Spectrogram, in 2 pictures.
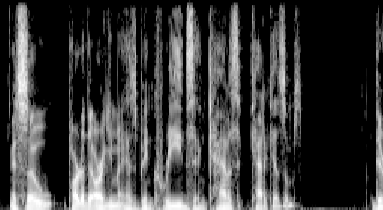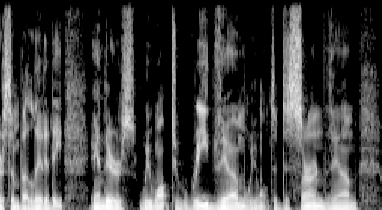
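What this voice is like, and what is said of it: Husky voice from a cold. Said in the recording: “I have a cold. My voice is shutting down ... the huskiness of my of my voice, but that's why it is sounding uh, different.”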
